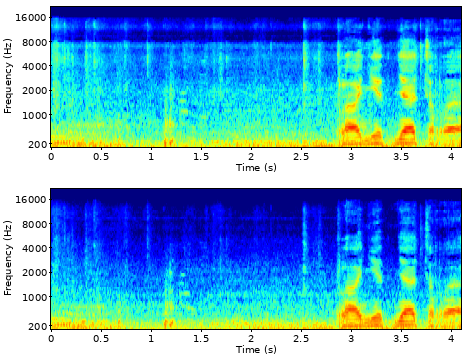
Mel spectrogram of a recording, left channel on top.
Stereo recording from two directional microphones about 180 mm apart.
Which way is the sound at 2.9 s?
30° right (ahead or behind).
